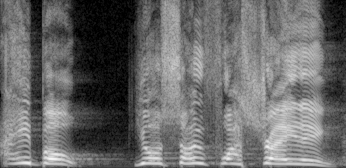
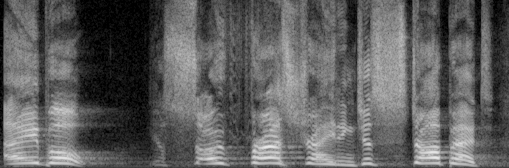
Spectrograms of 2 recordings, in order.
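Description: First: High, slow mock scolding with a laugh; a child parroting her father; little girl copying dad. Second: High, slow exasperated scolding; frustrated parent. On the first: Daughter Dawn copying her father's scolding, mock-exasperated. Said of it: "And Dawn goes". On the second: Retold or imitated. Father retelling how he snapped at his toddler, exasperated. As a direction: let the frustration out on the child. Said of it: "I get so frustrated".

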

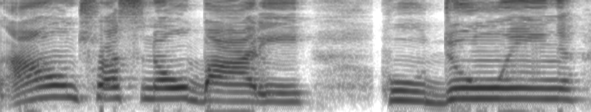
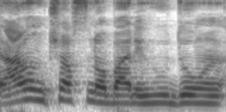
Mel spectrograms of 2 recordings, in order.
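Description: First: Each word drawn out slowly; deliberate slow repeat. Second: Said in the usual way. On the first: Shown as a demonstration. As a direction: spell it out word by word. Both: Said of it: "repeats slowly".

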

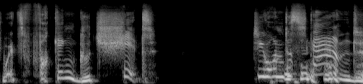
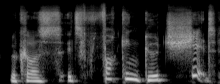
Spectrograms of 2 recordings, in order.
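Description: First: Lightly voiced impression of Nico, slow; a hint of Nico's accent, drawn out; half-hearted Nico impression; imitating Nico. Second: Said in the usual way. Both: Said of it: "in the words of Nico".

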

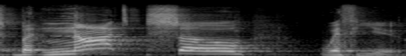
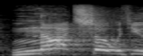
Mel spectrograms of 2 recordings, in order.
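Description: First: Weighty, slow "But not so with you"; emphatic. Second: "Not" hit high and loud, the rest falling; ringing restatement of the key line; emphatic repeat. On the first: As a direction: stress on "not", drawn out very slowly. Preacher stresses the key line. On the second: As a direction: proclaim "Not so with you" to the whole room. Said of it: "Underline that sentence". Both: Shown as a demonstration.

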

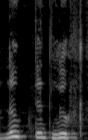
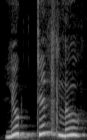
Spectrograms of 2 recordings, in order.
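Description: First: Said in the usual way. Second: Luke didn't look, with didn't stressed high, louder and slow; stressed retake. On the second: Shown as a demonstration. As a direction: lean hard and slow on didn't. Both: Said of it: "oh, Luke didn't look".

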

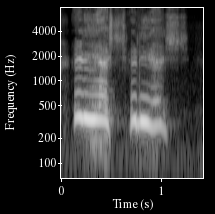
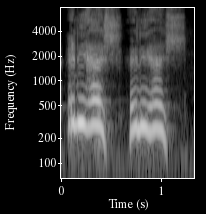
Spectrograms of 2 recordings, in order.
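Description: First: Very high, loud strained asking; hammed-up begging for hash, pitched way up; imitated deaf traveller. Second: High loud pleading voice, much higher and louder; mock the deaf guy begging for hash, pitched up; imitated deaf traveller. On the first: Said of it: "So he was like". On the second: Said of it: "this guy would come up to me and go".

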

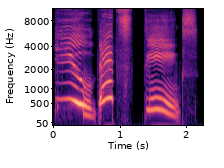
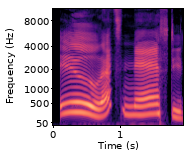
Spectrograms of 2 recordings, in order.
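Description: First: Put-on very high, loud squeal of a grossed-out little boy; squeaky little kid. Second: Loud, disgusted little brother's yell, slowing on nasty; kid yelling in disgust. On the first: Five-year-old brother squeals at the cow patty, very high and loud. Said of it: "you could just hear a voice go". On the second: Retold or imitated. Little brother yells at big brother walking ahead, loud and disgusted. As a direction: shout it like a grossed-out little kid. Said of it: "he just yells".

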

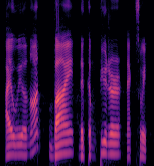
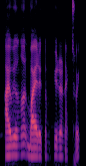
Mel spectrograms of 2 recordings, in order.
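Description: First: Phrase by phrase, with small gaps; careful, measured. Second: Fast, joined-up sentence without gaps; quick run-through. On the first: Teacher breaking down a translation for learners, careful and measured. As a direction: spell out the sentence unhurriedly for learners. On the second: Teacher repeating the full translation, quick run-through. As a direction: run the whole sentence together briskly. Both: Shown as a demonstration.

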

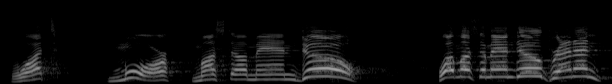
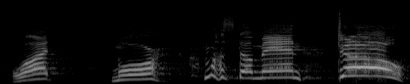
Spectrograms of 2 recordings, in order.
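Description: First: Put-on loud, slow, high scolding of an old mother; irritated shout. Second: Loud, high, slow, half-laughing shout; retold shout. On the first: Mother scolding Brennan in a loud, high shout. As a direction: shout it at him, finger in his face. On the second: Preacher retelling mother's scolding in a loud laughing shout. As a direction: bellow it again, laughing through it.

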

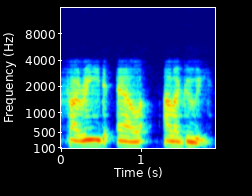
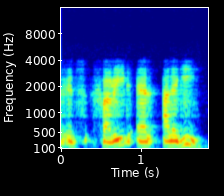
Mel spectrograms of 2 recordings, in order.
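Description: First: ALAGUI said the anglicized way, ending in "GOO-ee"; common mispronunciation. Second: ALAGUI said the French way, ending in a hard "ghee"; player's own pronunciation. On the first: Commentator quoting how others said a player's name, mispronounced Alagui as "ala-GOO-ee". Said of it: "I'd heard people say that". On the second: Player correcting a commentator on his name, Alagui pronounced "ala-GHEE". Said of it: "He said". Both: Retold or imitated.

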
